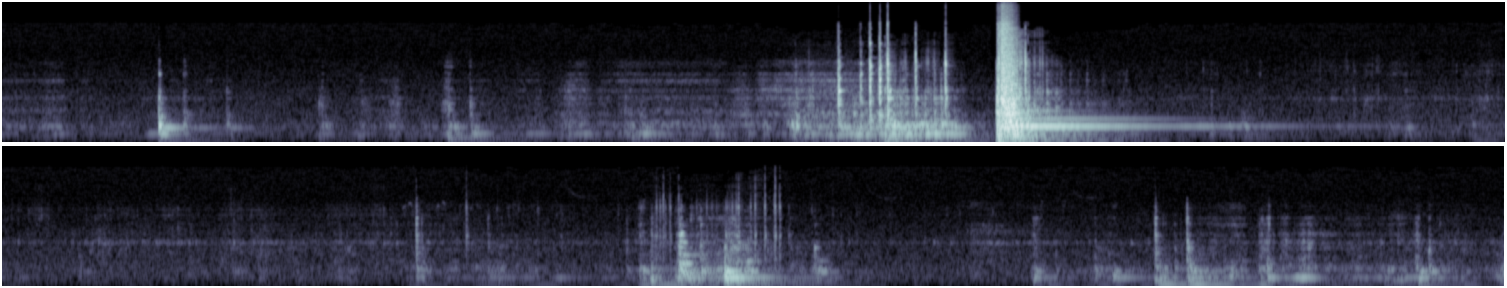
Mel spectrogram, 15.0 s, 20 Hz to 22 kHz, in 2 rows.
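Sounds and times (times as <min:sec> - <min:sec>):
knocks and clattering on a boat: 0:00.7 - 0:03.3, 0:04.0 - 0:07.2, 0:09.3 - 0:11.8, 0:12.6 - 0:15.0
loud metallic clang ringing: 0:05.0 - 0:06.3.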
